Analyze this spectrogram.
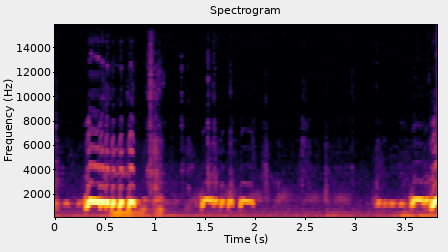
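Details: Zebra dove hen calling to a male, used as a lure, omyokan style: a loud rippling coo phrase, then a shorter stuttered one, a pause, and a rising phrase starting again, over faint low background noise.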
